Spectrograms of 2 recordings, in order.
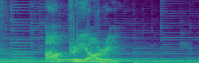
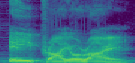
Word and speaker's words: a priori: today's latin phrase is a priyari it is also pronounced a priori british pronunciation it literally means from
